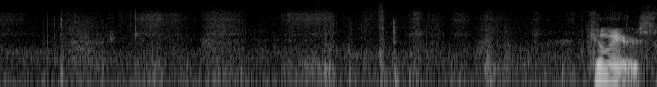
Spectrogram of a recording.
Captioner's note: footsteps approach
